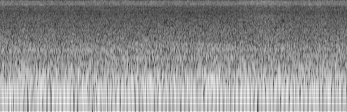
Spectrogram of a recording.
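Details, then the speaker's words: Saturn Ion four-cylinder idling after cylinder head replacement, new plugs, and cleaned injectors, with no codes: steady, even hum, no stumble; the engine is purring along normally. "that cleaning must have done quite a bit because now we've got no codes as you can see here the engine is purring right along"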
